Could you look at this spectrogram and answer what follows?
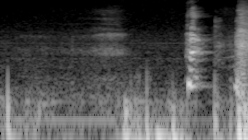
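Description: One person sneezes close to the microphone: a short breathy intake, then a sharp burst, with a trailing noise at the end.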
